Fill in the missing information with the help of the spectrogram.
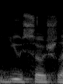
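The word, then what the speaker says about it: eusocial: you social wasps and when i say you social that's eu social and that prefix eu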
